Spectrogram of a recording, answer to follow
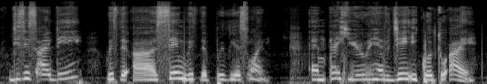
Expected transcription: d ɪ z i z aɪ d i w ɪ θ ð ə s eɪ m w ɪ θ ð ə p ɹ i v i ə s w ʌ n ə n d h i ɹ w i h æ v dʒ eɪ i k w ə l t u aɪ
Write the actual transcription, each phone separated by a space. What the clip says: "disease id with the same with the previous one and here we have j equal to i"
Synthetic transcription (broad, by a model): d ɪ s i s aɪ d i w ɪ θ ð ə s eɪ m w ɪ θ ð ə p ɹ i v i ə s w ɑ n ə n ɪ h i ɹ w i h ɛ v dʒ eɪ i k w ə l t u aɪ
